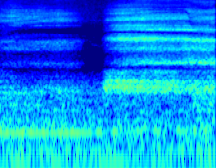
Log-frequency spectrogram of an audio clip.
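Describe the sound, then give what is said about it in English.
A slow, deep breath with airy, rushing noise as the chest expands, a softer draw in the first half, then a louder, fuller breath that carries on to the end. No one speaks. “Breathing.”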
